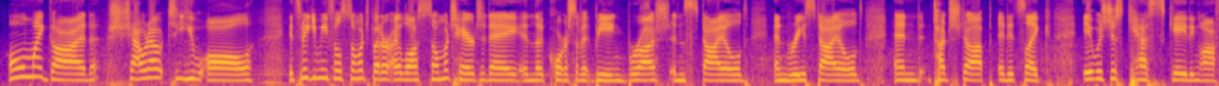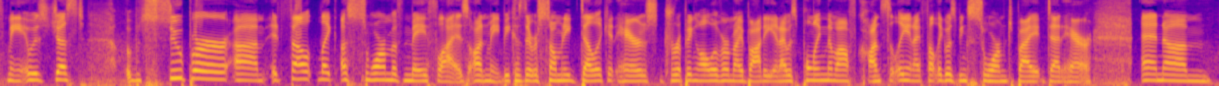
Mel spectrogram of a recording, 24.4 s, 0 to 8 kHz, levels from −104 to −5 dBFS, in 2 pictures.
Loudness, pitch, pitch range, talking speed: -21 LUFS, 210 Hz, 200-230 Hz, 220 wpm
